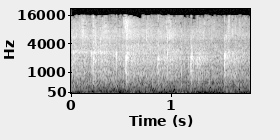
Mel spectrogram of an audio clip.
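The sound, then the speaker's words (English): An audience claps steadily to welcome the Executive Director of Mentor Me North Georgia to the stage, a dense wash of many hands with a few sharper claps standing out every so often, moderately loud and with no voices over it. “Can we give a big round of applause to Executive Director of Mentor Me North Georgia”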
